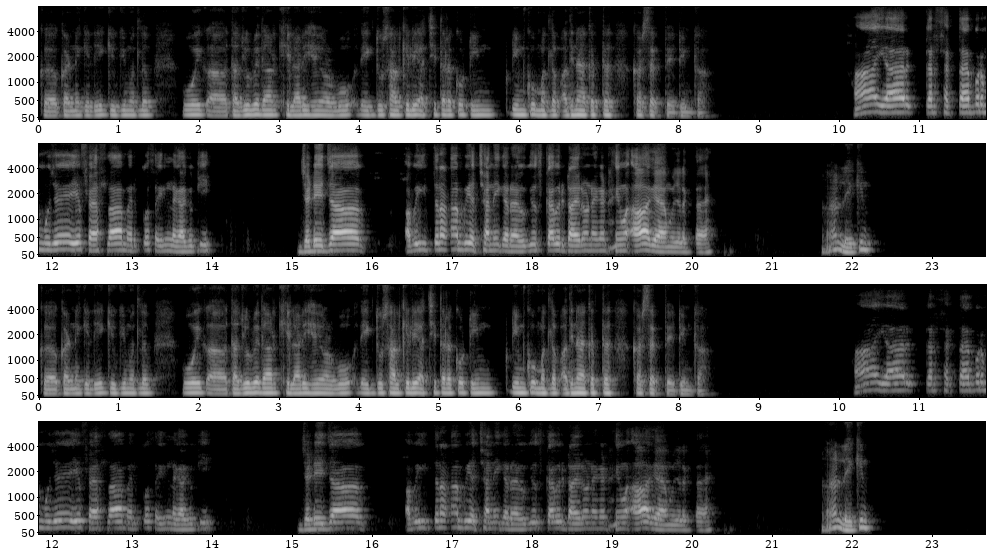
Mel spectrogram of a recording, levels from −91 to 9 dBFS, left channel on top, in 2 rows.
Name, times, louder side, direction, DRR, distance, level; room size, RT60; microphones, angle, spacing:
voice 1, 0.1-1.4 1.8-7.2 7.4-8.3 21.6-22.2, right 2 dB, 25° right, 0.5 m, -30 dB
voice 2, 10.2-14.0 15.1-15.9 16.4-20.2, left 7 dB, 85° left, 0.4 m, -29 dB
6.9 x 2.6 x 2.8 m
head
